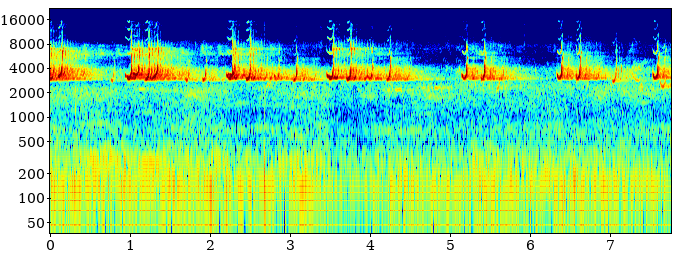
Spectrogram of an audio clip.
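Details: Early-morning rain quail giving bright, clipped, high-pitched notes in tight doubled and tripled bursts, spaced roughly a second apart, against near silence.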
